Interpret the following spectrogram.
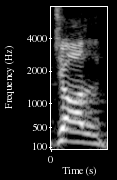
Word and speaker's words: জ্বল: সবাই চিল্লায়া ভাইয়ার সাথে বলতো এই যে ঢাবির প্রশ্ন সবাই বলতো উচ্চারণ করো জ্বল এটা কি জল নো এটা জল জল জ এর সাথে অ আছে ল এর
